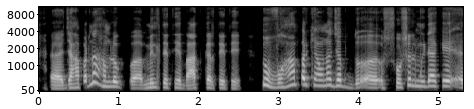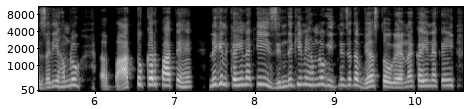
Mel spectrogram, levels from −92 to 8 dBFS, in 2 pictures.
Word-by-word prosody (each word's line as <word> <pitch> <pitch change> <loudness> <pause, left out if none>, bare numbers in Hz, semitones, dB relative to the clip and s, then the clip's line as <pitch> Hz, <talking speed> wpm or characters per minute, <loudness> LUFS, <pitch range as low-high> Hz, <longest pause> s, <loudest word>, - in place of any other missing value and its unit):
अ, 120 -2 +4
जहाँ 145 +6 +1
पर 205 - 0
ना 360 - +2
हम 200 - -2
लोग 185 -8 -1
अ, 130 - +2
मिलते 160 0 -3
थे, 150 -1 -4
बात 115 -3 +2
करते 135 -2 -1
थे, 125 - -5 0.3
तो 250 - +3
वहाँ 205 +10 0
पर 265 - +6
क्या 240 -4 -4
हुआ 220 - -3
ना 240 - 0
जब 225 -4 +1
द 145 -2 +1
सोशल 170 +11 -3
मीडिया 205 +1 +1
के 205 0 +2 0.2
ज़रिए 165 +8 -2
हम 190 +5 -5
लोग 240 -1 0 0.2
अ, - - -1
बात - - +6
तो 265 - +1
कर 260 - +9
पाते 230 -2 +6
हैं, 185 +1 -5 0.2
लेक़िन 275 +3 +2
कहीं 240 +1 +3
न 260 - +1
कहीं 275 -3 0
ज़िंदगी 195 - -3
में 265 - -3
हम 245 +1 -4
लोग 265 -4 -2
इतने 230 +4 -7
ज़्यादा 245 0 +2
व्यस्त 205 +4 0
हो 185 - +3
गए 170 - +1
हैं 165 - +3
ना 200 +1 -2
कहीं 210 0 +1
न 215 - -2
कहीं 225 +1 -3
210 Hz, 285 wpm, -23 LUFS, 165-240 Hz, 0.3 s, कर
